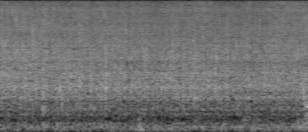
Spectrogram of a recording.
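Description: Chillies and fenugreek leaves sauté in a pan with a dense, even sizzle that holds loud and close for the whole stretch, with no talking.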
